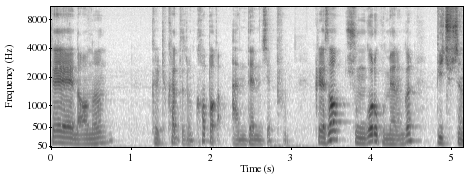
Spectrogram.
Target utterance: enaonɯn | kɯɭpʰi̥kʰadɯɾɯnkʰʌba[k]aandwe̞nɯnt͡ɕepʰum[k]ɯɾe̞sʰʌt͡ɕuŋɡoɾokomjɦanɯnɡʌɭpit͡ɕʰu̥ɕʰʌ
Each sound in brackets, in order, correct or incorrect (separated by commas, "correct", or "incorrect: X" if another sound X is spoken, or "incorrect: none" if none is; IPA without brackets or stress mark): incorrect: ɡ, correct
